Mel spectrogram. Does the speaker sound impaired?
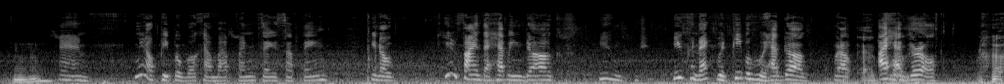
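Yes: deafness; genetic hereditary nerve deafness, born hearing or hard of hearing, profoundly deaf by age five; deaf-sounding voice, mistaken for drunk slurring, sometimes taken as German accent, speech learned while hearing.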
